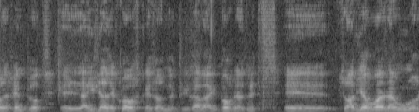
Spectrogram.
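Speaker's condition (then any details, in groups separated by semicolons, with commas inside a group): Tongue cancer, partial glossectomy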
